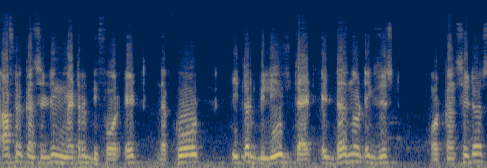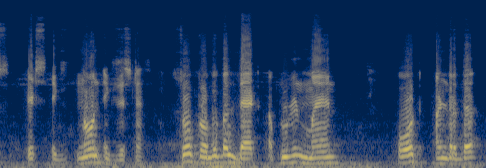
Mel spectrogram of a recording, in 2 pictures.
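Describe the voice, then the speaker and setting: A man with a Pakistani accent teaching a law lesson, reading text aloud and explaining it in a deliberate, didactic way. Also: medium pitch, a bit bright, a little hiss or hum, low-quality recording.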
